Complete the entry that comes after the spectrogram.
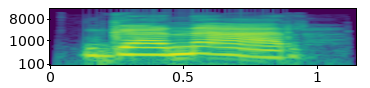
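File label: "ganar", Spanish, slow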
